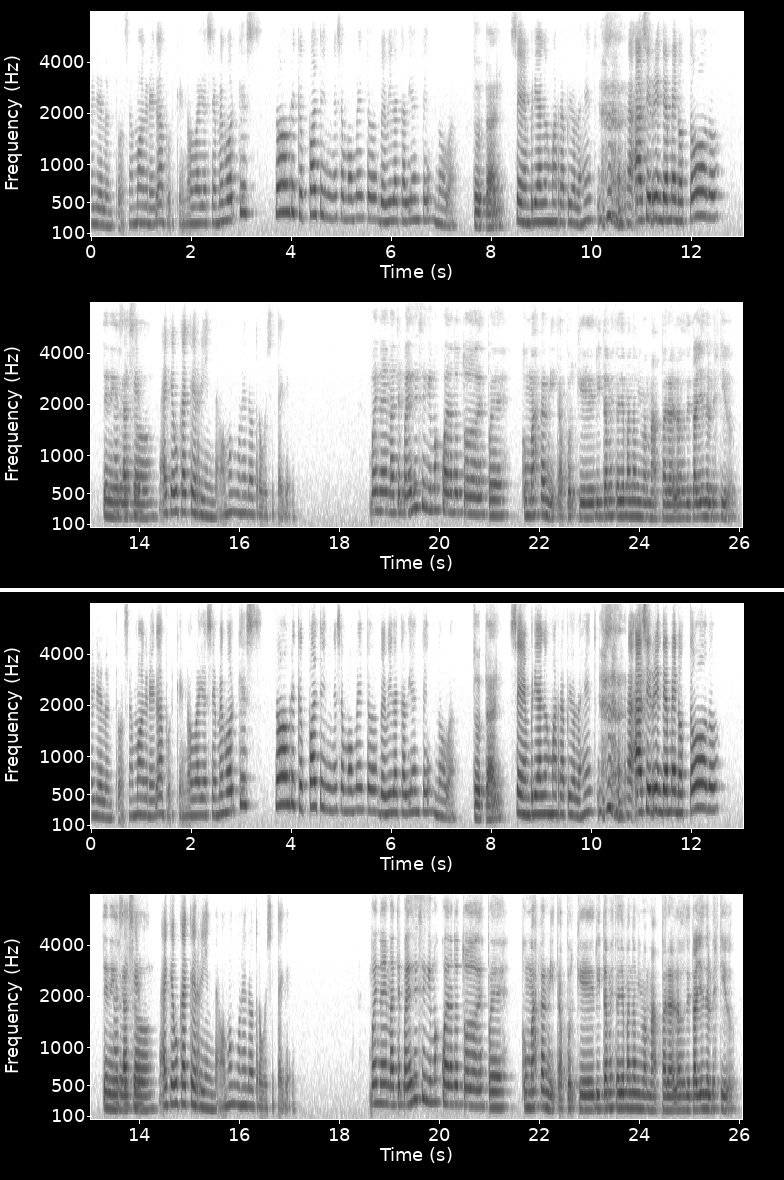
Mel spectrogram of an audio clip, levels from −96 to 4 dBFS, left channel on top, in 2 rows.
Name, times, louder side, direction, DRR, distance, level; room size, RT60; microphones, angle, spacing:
voice 1, 0.0-3.2 3.7-7.3 8.5-12.6 13.5-14.1 14.4-17.0, right 5 dB, 40° right, 0.4 m, -32 dB
voice 2, 7.7-8.2 10.1-11.1 13.3-14.3 18.6-21.3 21.7-25.9, right 3 dB, 65° right, 0.8 m, -31 dB
11.0 x 6.8 x 4.6 m
head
